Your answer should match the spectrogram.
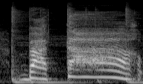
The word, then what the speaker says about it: bâtard: faut se pencher sur l'interjection bâtard qui se prononce d'une façon bien particulière bâtard ou dans l'allocution al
